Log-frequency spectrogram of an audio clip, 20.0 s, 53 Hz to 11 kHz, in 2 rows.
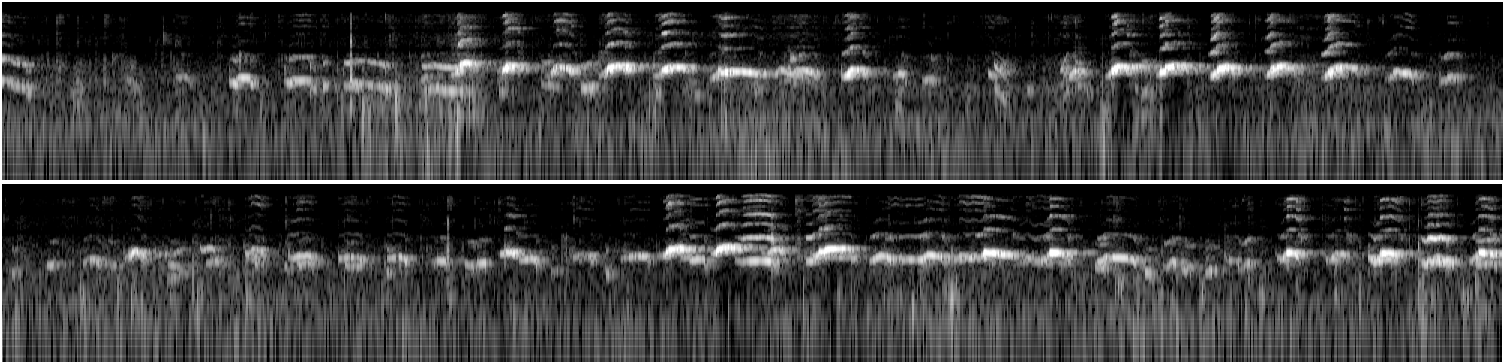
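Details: Litter of 3-week-old Rhodesian Ridgeback pups, Layla's puppies, around mealtime, crying in overlapping high whines and yelps that rise and fall in bursts, several voices at once, with brief quieter lulls between surges.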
